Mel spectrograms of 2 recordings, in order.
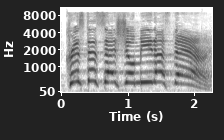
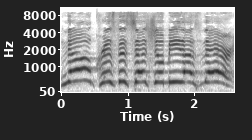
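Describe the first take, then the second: First: Put-on drunken yell. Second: Exasperated repeat yell. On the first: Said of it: "you hear someone yell something like". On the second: Retold or imitated. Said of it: "the first person has to be like".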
